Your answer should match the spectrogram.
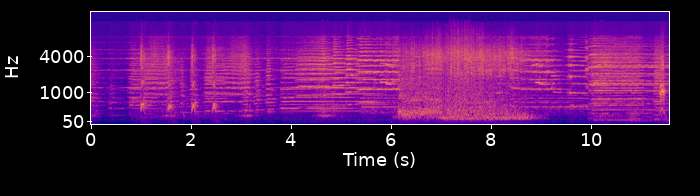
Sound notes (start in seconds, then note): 0.4 ominous music; 1.0 monkey hoots; 3.5 ominous music; 6.1 crocodile roars; 9.2 ominous music; 11.3 monkey hoots; 11.4 ominous music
